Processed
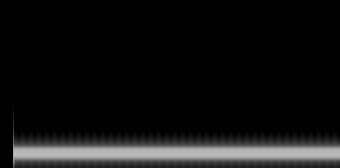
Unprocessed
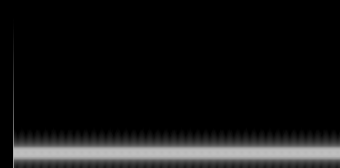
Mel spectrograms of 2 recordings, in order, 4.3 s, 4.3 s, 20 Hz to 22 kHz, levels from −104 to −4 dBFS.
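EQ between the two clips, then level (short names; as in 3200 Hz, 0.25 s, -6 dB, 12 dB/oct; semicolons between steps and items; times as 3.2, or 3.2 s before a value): Butterworth band-pass 320 Hz, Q 1.2; -1.5 dB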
